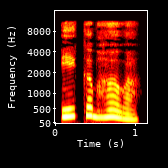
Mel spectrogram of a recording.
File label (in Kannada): "ಏಕೋಭಾವ", kannada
